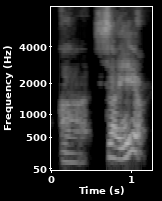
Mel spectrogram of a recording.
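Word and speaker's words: Seir: Let's understand who we're talking about when we say it's actually Sair, the hard sound or the accent is on the second syllable.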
